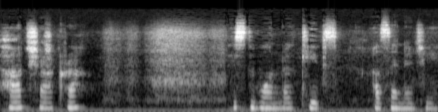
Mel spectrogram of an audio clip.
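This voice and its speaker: The speaker is soft-spoken. The delivery is very slow. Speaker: meditation guide. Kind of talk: guided meditation.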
